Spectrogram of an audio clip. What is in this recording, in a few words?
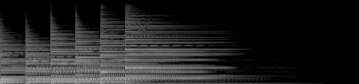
B Minor 7th Sharp 5th A, guitar chord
